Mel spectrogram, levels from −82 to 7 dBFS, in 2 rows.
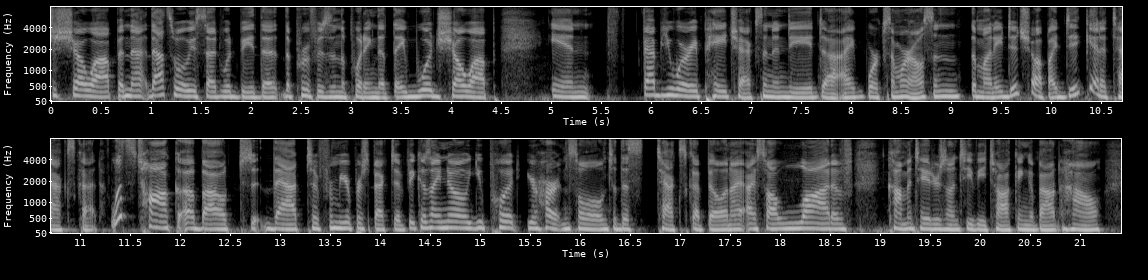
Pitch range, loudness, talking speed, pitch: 150-180 Hz, -22 LUFS, 220 wpm, 160 Hz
